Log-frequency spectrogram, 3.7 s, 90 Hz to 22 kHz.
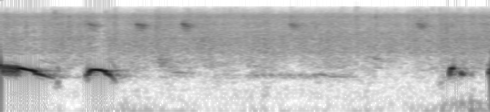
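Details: Spotted dove of the kuk 1 song type cooing in drizzle: the tail of one phrase, a long falling coo and a short coo, then a pause of soft hiss before the next phrase begins with stuttered notes.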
